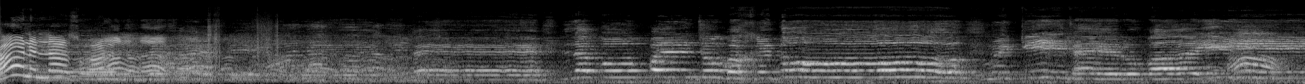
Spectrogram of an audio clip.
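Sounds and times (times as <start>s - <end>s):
man singing unaccompanied: 3.1s - 13.0s.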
